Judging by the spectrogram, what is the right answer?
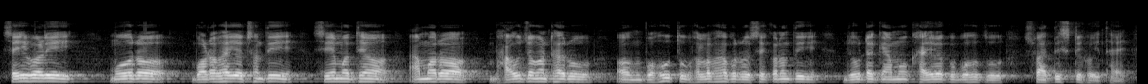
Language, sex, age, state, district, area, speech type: Odia, male, 45-60, Odisha, Dhenkanal, rural, spontaneous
